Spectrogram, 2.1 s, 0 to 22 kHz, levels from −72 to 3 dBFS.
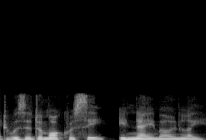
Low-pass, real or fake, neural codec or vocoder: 7.2 kHz; fake; codec, 16 kHz, 0.8 kbps, ZipCodec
